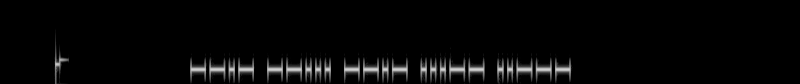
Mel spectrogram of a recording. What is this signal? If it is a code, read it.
Morse code, heard as a keyed tone, about 25 wpm, 700 Hz. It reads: Q7Q32
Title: Code Groups - 5 Letter:Numbers - 25wpm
